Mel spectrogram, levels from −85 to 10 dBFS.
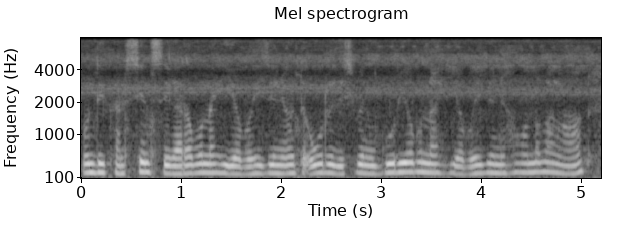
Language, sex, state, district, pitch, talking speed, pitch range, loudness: Chakma, female, Tripura, Unakoti, 180 Hz, 240 wpm, 170-190 Hz, -15 LUFS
